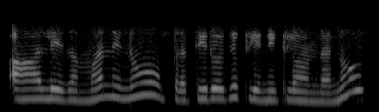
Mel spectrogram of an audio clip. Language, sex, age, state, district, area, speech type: Telugu, female, 18-30, Telangana, Karimnagar, urban, conversation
